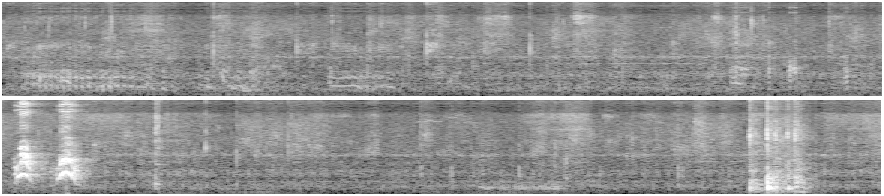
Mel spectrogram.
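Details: Pekingese puppies at forty days old, from two litters totalling seven pups, indoors in Estonia; two sharp, high yips come in quick succession mid-recording, followed by a third short yelp later, over quiet room noise with faint murmuring early on.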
